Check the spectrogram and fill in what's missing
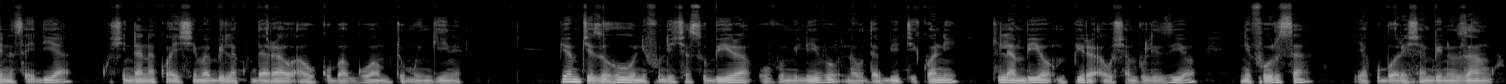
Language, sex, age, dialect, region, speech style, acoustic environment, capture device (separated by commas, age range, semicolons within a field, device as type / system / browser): Swahili, male, 18-24, Kenya - Nairobi Sheng-influenced, Kenya, focused; relaxed, silence, mobile / Linux / Chrome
